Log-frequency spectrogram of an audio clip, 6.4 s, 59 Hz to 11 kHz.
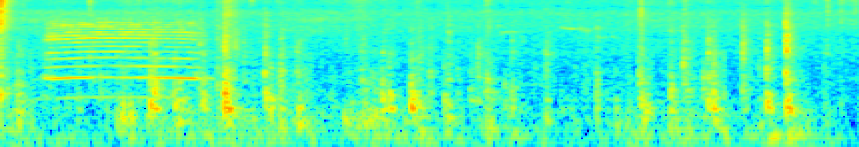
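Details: Young goat kids romping hard on the exercise ground at Yoshigake goat farm, a handmade farm, on 30 April 2023. One long, steady, strongly harmonic bleat about a second long, then hoof thumps and clatter from the play.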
